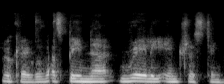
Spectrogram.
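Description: Over a quiet background, a man's somewhat breathy voice carries a dark, mellow tone and monotone, flat intonation. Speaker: finance YouTuber. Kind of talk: interview. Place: home room. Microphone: webcam.

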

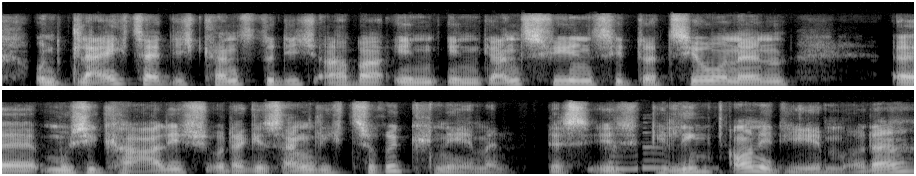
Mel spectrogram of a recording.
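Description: A man speaks at a moderate pace with vocal fry and very wide pitch swings. The sound is dry with no echo, and the background is quiet. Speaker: podcast host and songwriter; podcast host. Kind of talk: casual chat. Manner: hesitant, many fillers. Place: home room. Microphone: studio mic.

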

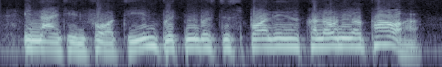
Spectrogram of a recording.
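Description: Lively intonation and a fairly quick pace from a man. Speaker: foreign correspondent and news commentator. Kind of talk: 1930s radio news commentary. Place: studio. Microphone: old recording.

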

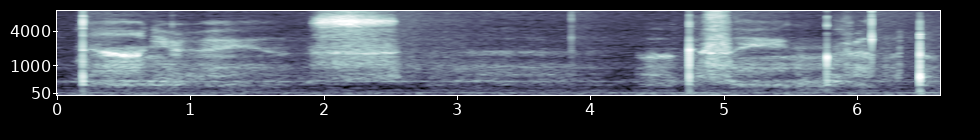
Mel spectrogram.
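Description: Soft-spoken whispering. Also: woman, long, frequent pauses. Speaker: relaxation video host. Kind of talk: soft guided relaxation talk. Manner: soft, slow hypnotic near-whisper. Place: studio. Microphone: studio mic.

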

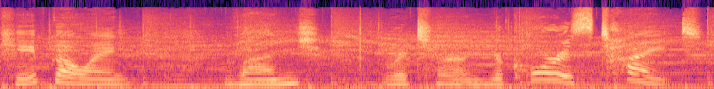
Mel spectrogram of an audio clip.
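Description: A woman's dry voice, free of echo, sits over clear background music. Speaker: fitness trainer. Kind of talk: tutorial. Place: open country.

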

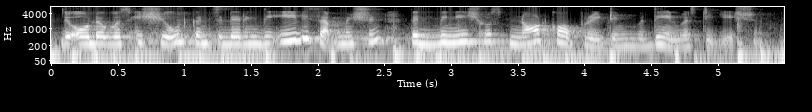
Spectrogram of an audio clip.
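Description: A woman talks at a very fast pace. Music plays in the background. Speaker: news presenter. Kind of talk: news bulletin reading. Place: office.

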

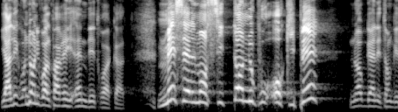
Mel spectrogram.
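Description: With a high pitch and a bright, sharp tone, a man speaks at a moderate pace, his pitch swinging very widely and his loudness changing a lot over a quiet background. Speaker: imam giving Friday sermon. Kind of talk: Friday sermon (khutbah) mixing French, Creole and Arabic. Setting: mosque. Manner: earnest, exhortative, preacherly; rhetorical questions addressing the congregation. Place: church. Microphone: podium.

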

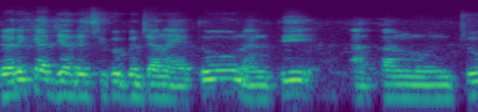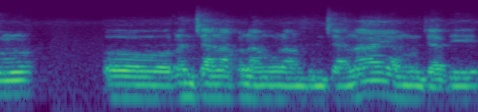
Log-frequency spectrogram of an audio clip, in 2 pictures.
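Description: A man speaks at medium pitch and a fairly slow pace, with fairly even intonation. Noticeable background noise runs under his voice. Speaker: disaster management official. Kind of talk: webinar presentation. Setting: video call.

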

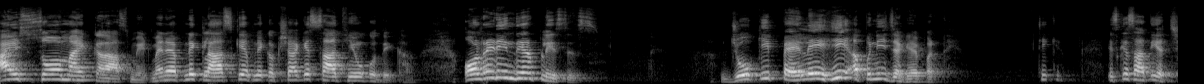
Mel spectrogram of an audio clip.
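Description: With big swings in loudness, a high-voiced man speaks at a fairly slow pace, leaving long, frequent pauses over a quiet background. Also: lively intonation. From Rajasthan, Ajmer district; Rajasthan. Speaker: English teacher. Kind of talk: lecture. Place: classroom.

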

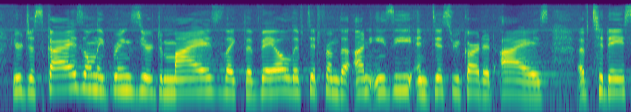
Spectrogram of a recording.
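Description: A woman at a moderate pace over music in the background. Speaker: open mic poet. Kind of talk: spoken word poetry performance. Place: hall. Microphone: handheld.

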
